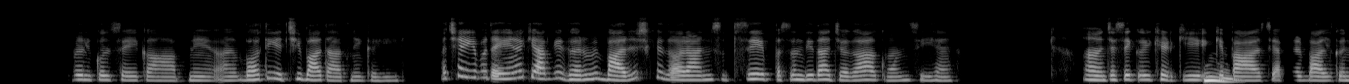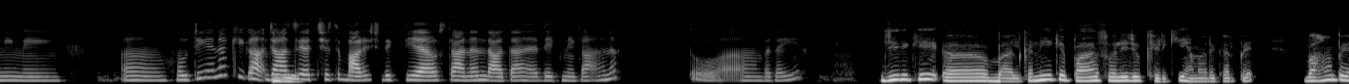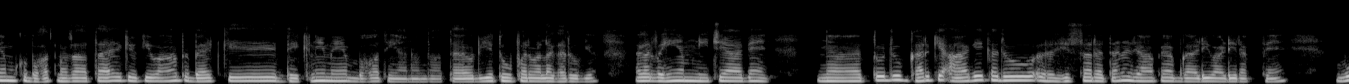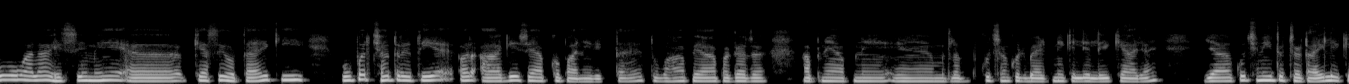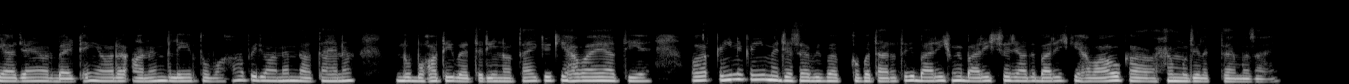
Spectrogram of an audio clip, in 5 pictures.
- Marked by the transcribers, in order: in English: "बालकनी"; unintelligible speech; other background noise; in English: "बालकनी"
- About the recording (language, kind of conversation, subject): Hindi, podcast, बारिश में घर का माहौल आपको कैसा लगता है?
